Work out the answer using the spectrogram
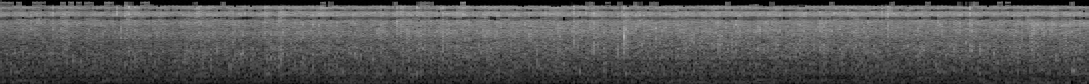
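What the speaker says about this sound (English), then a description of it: "Look at this little waterfall running into it." Small waterfall running into a pool along a mountain trail, a steady, even rush of falling water close by with no pauses or voices.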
